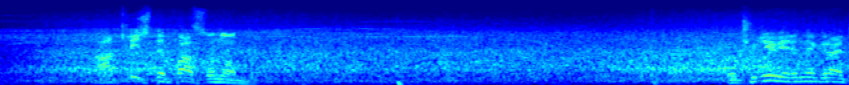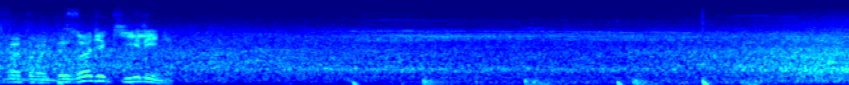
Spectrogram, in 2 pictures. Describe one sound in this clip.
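A large crowd murmurs and roars steadily in a stadium.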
